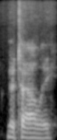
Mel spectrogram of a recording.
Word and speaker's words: Natale: Natale, yeah.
